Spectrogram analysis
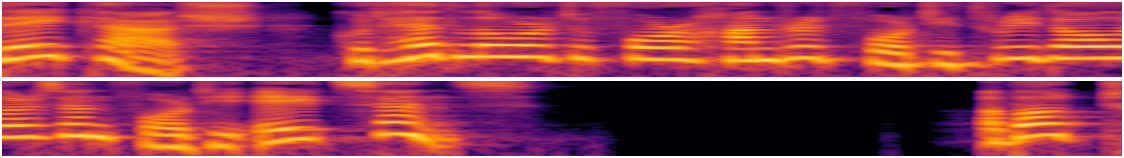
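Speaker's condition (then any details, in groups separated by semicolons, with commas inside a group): No condition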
